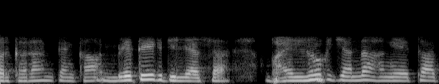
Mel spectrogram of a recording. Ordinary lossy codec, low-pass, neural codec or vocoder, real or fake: Opus, 32 kbps; 3.6 kHz; codec, 32 kHz, 1.9 kbps, SNAC; fake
